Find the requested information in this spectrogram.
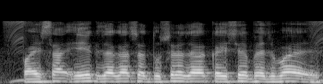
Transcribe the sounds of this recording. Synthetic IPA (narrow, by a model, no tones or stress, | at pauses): pəɪsaekd͡ʒəɡəɦsẽd̪usɾed͡ʒəɡəkəɪsebʱed͡ʒbə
